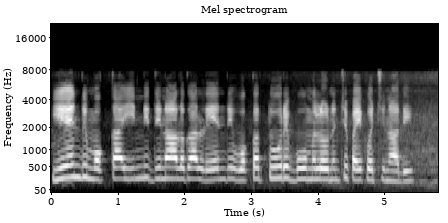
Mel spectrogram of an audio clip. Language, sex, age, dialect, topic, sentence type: Telugu, female, 18-24, Southern, agriculture, statement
